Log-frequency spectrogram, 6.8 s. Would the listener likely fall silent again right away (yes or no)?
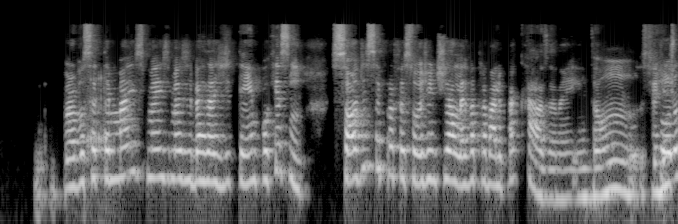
yes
